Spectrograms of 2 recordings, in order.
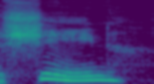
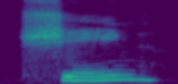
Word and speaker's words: shin: Spelled in English as S-H-I-N, but that's not shin, it is sheen.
